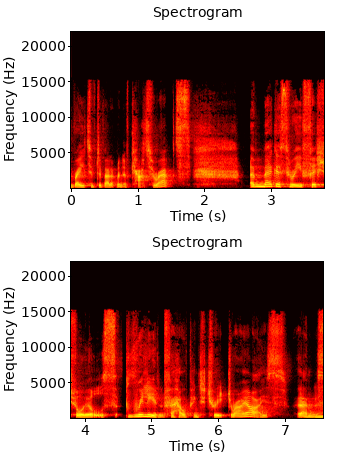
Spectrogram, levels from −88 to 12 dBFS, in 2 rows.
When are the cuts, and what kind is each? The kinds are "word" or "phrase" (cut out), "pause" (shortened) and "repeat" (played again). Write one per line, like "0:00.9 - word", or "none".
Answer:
0:04.6 - pause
